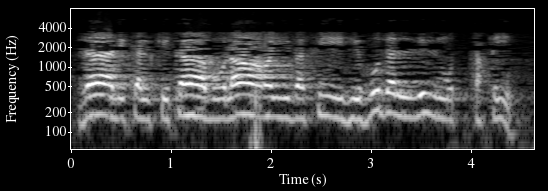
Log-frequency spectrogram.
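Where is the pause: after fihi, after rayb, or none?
none. The verse is said without any pause. "والسنة أنك تصل الآية"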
